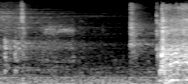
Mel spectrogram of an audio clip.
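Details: Scania truck diesel, first start after an engine rebuild (all six pistons refitted): brief cranking, a pause, then a second crank that catches into a loud, steady roar as the engine fires and keeps running.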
